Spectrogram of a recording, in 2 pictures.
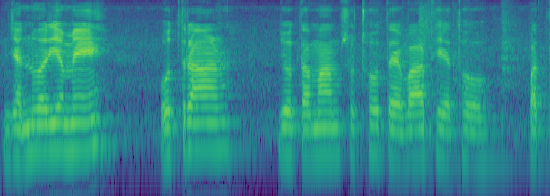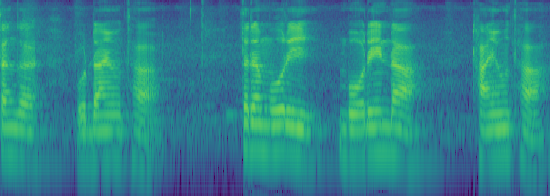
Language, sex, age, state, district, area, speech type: Sindhi, male, 45-60, Gujarat, Kutch, urban, spontaneous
